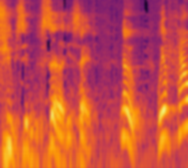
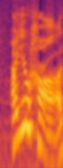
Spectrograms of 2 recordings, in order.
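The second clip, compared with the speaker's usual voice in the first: put-on very posh man's voice and accent. Retelling a phone call, quoting the man on the line, very posh voice. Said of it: "a man. Very posh, very posh".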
